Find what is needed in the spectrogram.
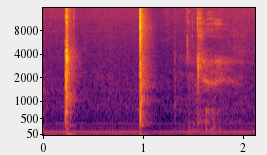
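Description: Two sharp plastic clicks, about three-quarters of a second apart, as the pull-tab and cap on a juice carton are worked open, over a steady low hum.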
